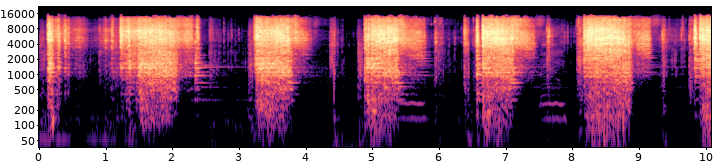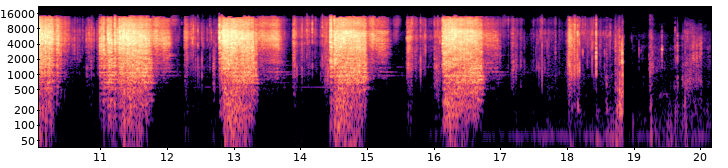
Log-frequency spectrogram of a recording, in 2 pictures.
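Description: A flat metal shovel scraping through loose roofing gravel on a flat roof, about a dozen strokes at roughly one every second and a half. Each stroke is a loud grinding rattle of rock on steel and roof felt. It is the gravel being stripped in a flat-roof tear-off.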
